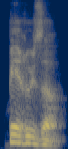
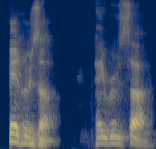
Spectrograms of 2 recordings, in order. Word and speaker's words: Perusat: It's Perusat. Perusat. Think about Peru, like Peruvian, and Sat, like satellite. That's, Perusat.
